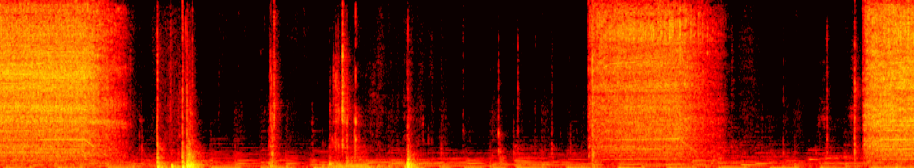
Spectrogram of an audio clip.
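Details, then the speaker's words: Wahl Lister Stablemate livestock clipper, customer complaint of loudness: harsh, loud buzzing rattle in bursts, far too noisy; worn cam bearing and drive gear, to be replaced. "I believe this Clippers loud as what the customer says alright I had to plug it in [Music] well done that sounds good I'm gonna ship it back no I'm just kidding that sounds horrible"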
